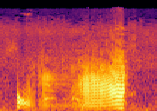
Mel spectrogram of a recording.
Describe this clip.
nice fart
fart poot gas flatulence flatulation
aliens, art, beat, explosion, flatulation, flatulence, frog, frogs, laser, noise, poot, snore, space, weird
